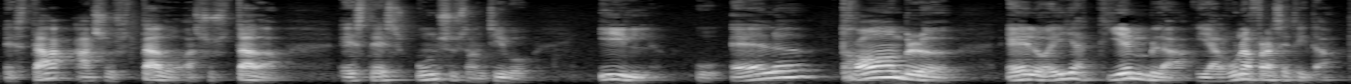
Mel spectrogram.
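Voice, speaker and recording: Slow, lively-voiced man teaching vocabulary. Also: mid-range voice. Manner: slow, deliberate, switching between French and Spanish. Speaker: French teacher. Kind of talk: bilingual vocabulary lesson.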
